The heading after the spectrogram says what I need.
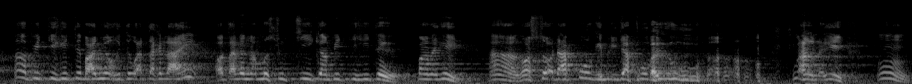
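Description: A preacher with a Terengganu Malay accent gives an evening lecture in an echoey prayer hall, telling funny stories with chuckles and calling out "right?" to the crowd. His voice is very high-pitched, a bit bright, and marked by vocal fry, with slight background noise.

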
